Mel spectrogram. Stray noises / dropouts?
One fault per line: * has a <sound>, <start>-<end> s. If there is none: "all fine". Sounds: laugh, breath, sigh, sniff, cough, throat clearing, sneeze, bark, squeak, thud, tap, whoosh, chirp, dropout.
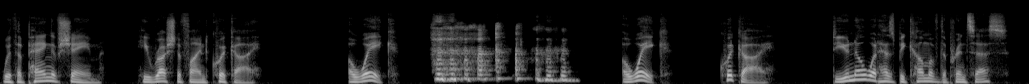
* has a laugh, 4.3-5.8 s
